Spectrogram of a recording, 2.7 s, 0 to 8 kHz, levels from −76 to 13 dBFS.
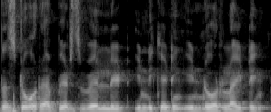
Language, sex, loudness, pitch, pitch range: English, male, -14 LUFS, 125 Hz, 120-135 Hz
